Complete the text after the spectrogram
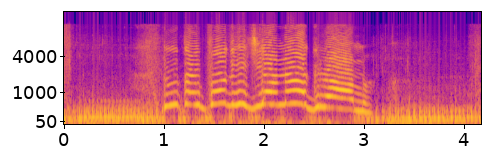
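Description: Another dirt bike engine revs up and down, loud and high-pitched, then drops away.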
